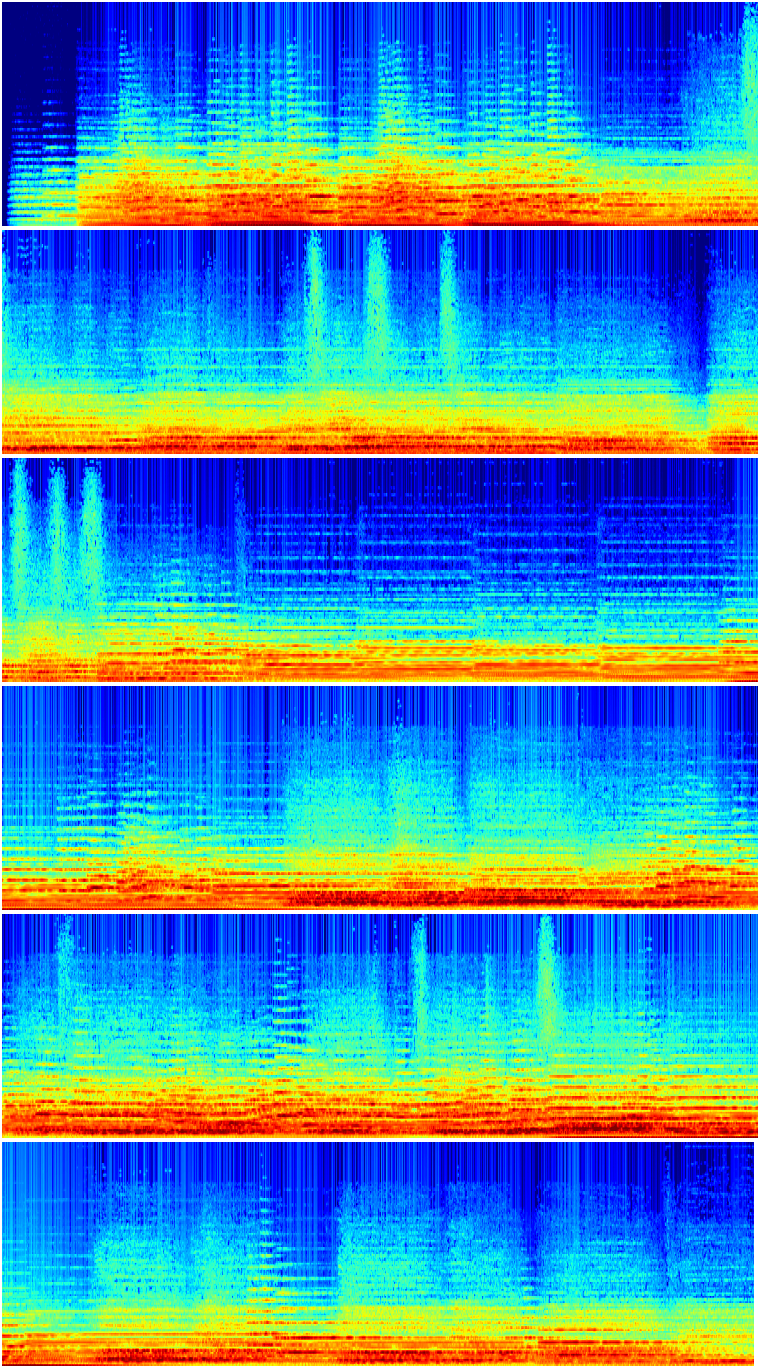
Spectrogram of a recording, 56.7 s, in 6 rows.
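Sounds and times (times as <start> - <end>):
sacred songs: 0.9 - 56.6.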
